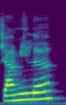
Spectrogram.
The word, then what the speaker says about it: Yamile: yes it's already time my name is Jamila that's how you pronounce my name usually the first question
